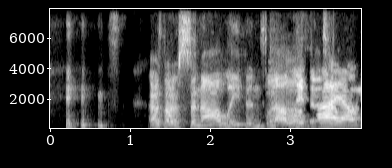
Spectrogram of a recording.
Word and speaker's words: Sanaa Lathan: Santa LaFan. Never heard it pronounced that way, but that is correct. Yeah. For 3 big points. I always thought it was Sanaa Lathan, but Sanaa Lathan.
